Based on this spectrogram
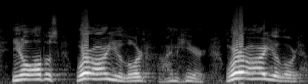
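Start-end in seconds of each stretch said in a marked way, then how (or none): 0.7-1.5 loud cry to God; loud, demanding mock complaint. 1.6-2.1 low, soft answer; reply calmly, dropped low and soft; calm voice of God, lightly played; calm reassurance. God's calm answer to complaints. 2.2-3.0 loud cry to God; loud, demanding mock complaint.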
